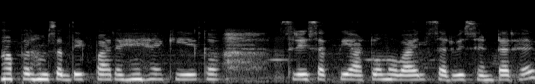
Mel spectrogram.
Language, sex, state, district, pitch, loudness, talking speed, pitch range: Hindi, female, Bihar, Vaishali, 235 Hz, -13 LUFS, 190 wpm, 225-235 Hz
